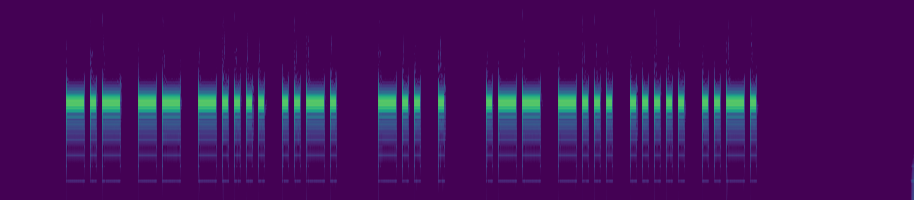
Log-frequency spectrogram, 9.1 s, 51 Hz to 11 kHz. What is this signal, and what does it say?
Morse code, heard as a keyed tone, about 20 wpm, 700 Hz. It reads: KM6F DE WB5F
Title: USA Callsign DE Callsign - 4 Characters - 20wpm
